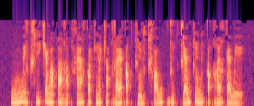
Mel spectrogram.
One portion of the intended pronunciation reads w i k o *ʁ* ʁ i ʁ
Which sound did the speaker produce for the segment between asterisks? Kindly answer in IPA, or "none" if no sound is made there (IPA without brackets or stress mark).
q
